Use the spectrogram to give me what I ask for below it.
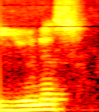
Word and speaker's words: Eunice: I believe it's Eunice, but maybe we need to talk to our Kearney people. president. There you go. Yeah, it is pronounced the Eunice Conference Center.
